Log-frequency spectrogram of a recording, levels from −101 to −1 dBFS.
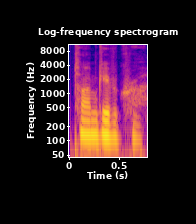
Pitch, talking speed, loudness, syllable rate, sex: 120 Hz, 305 wpm, -15 LUFS, 6.1 syllables/s, male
